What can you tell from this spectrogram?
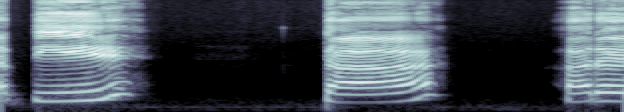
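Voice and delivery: long "ती", then "ता" and "हर" set apart by pauses; letter by letter. Shown as a demonstration. Teacher leads pupils to repeat, separate drawn-out "ती", "ता", "हर". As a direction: sound out "ती", "ता", "हर" slowly. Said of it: "मेरे साथ साथ इनको रिपीट करना है".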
